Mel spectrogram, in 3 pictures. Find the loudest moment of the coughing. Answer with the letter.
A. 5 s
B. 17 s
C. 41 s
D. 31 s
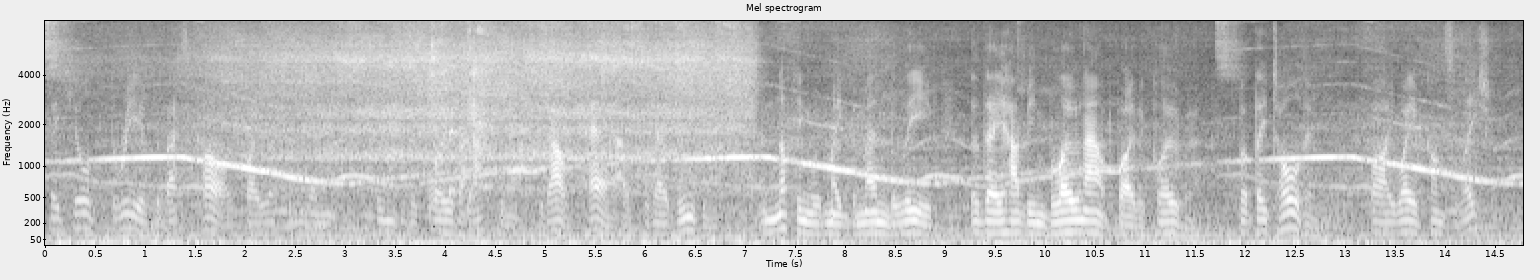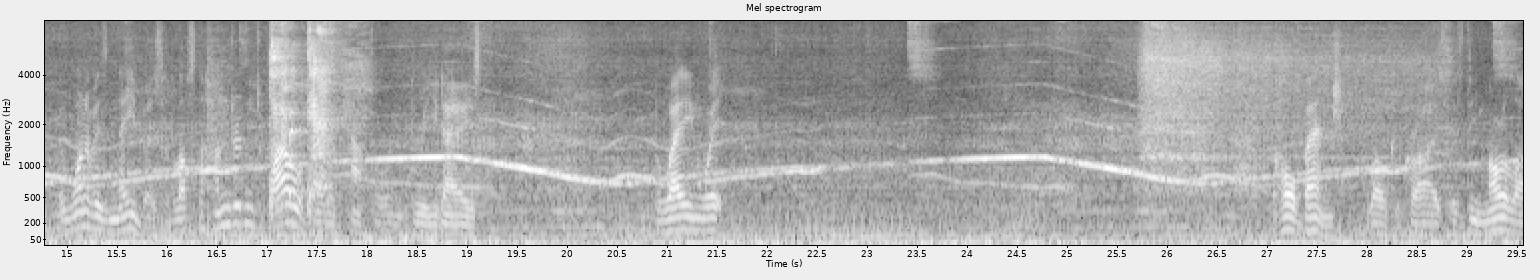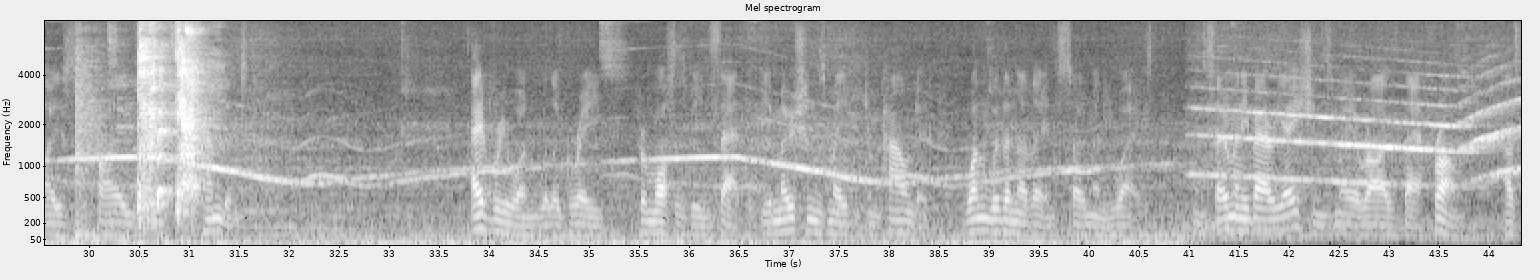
D.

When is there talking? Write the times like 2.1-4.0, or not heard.
0.1-19.1, 20.9-21.6, 27.1-31.7, 33.8-44.2.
